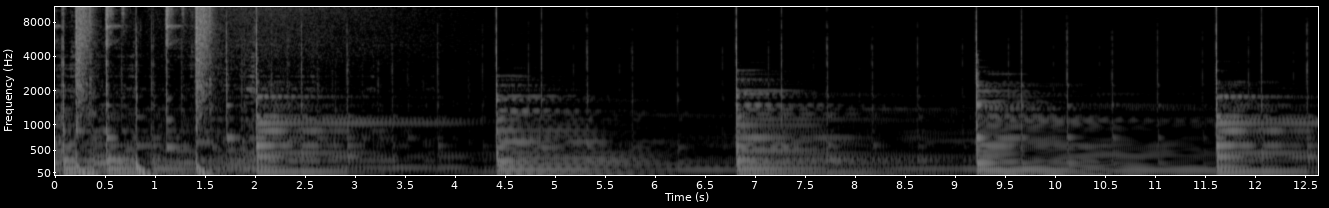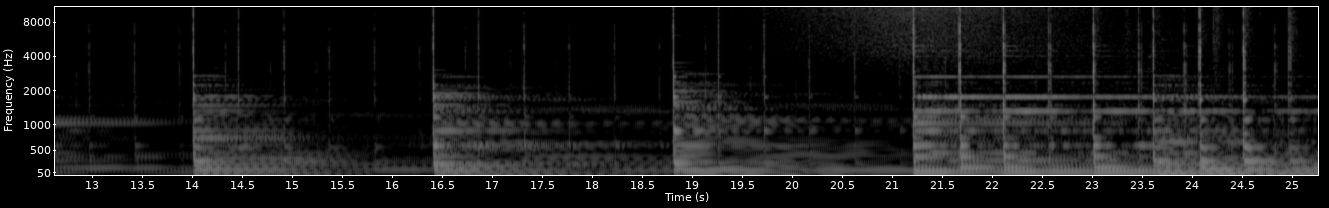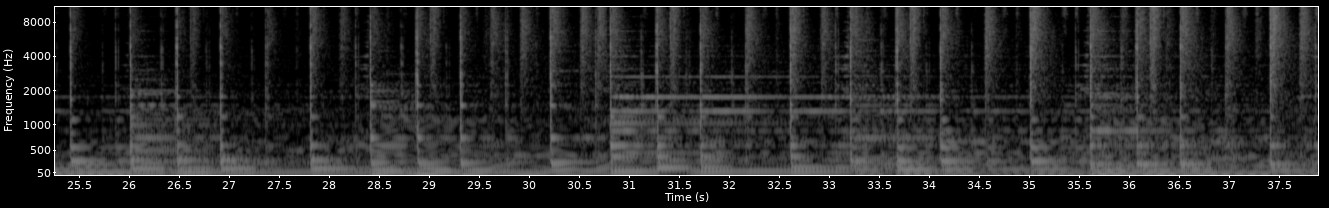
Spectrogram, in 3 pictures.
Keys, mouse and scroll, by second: 0.2 click, 1.5 click, 3.1 click, 18.5 click, 19.5 click, 20.6 click, 27.8 click, 31.5 click, 33.1 click, 34.3 click.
